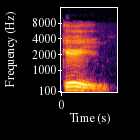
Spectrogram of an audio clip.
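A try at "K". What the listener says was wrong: আচ্ছা, এটা কেই না, আবার সরাসরি খেই, মানে ওরা ক উচ্চারণ করে না, হ্যাঁ খেই। এই, যেই, খেই।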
